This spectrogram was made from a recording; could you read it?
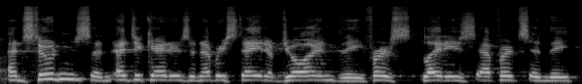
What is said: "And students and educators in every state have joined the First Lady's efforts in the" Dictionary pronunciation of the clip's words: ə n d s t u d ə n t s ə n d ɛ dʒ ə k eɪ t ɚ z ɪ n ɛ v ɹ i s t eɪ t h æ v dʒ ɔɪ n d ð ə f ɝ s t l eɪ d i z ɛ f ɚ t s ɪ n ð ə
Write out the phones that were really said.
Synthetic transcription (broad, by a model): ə n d s t u d n t s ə n ɛ dʒ ə k eɪ t ɚ z ɪ n ɛ v ɹ i s t eɪ t h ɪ v dʒ ɔɪ n ð ə f ɝ s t l eɪ d i z ɛ f ɚ t s ɪ n ð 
